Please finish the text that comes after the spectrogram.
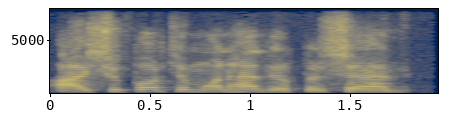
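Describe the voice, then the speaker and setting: A man's voice: fairly high pitch, flat delivery, normal speed, a little mellow. A man with an Iraqi accent, speaking earnestly and passionately as an interview guest in simple, broken phrasing. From Iraq. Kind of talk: video interview. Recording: dull lo-fi recording.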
